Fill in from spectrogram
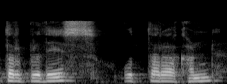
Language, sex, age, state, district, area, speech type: Nepali, male, 60+, West Bengal, Kalimpong, rural, spontaneous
